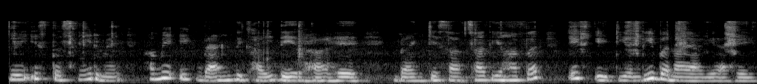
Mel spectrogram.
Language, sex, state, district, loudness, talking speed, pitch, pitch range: Hindi, female, Bihar, Bhagalpur, -17 LUFS, 175 wpm, 190 Hz, 170-230 Hz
